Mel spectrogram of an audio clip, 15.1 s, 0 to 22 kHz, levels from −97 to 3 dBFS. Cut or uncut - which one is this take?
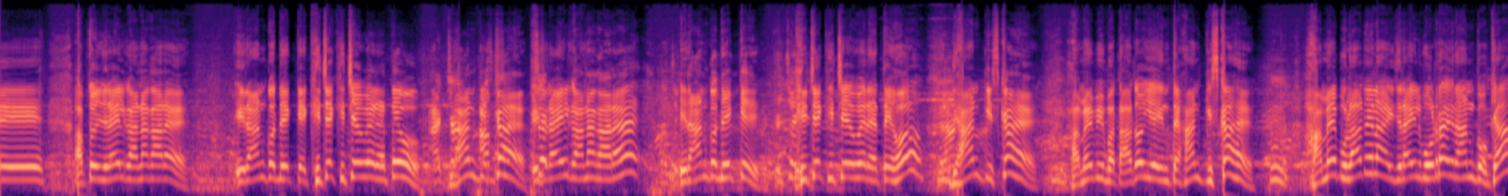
cut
